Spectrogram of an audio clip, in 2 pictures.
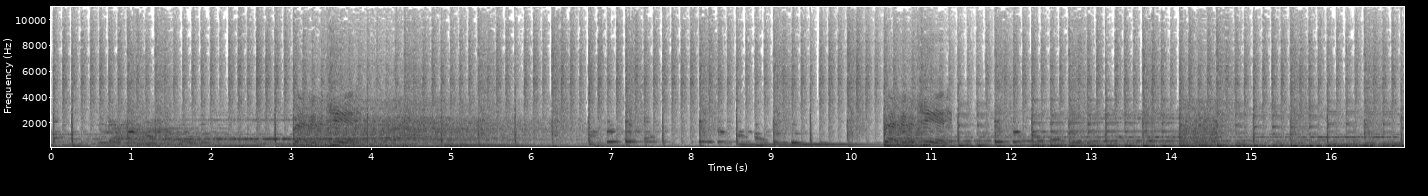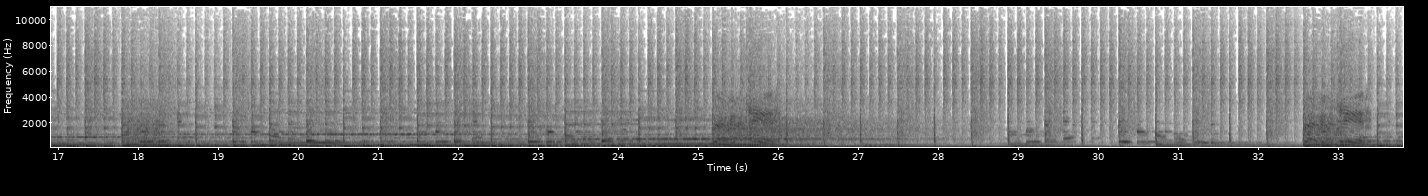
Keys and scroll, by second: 12.5 alt+space, 13.3 alt+space, 13.6 ctrl+z, 14.1 alt+space, 15.0 ctrl+z.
